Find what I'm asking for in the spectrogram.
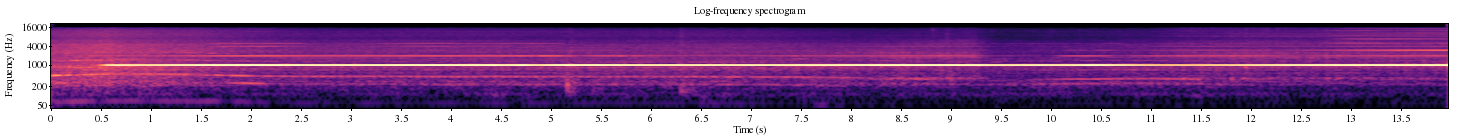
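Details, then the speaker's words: Amplifier bridged into 4 ohms, a pure steady mid-pitched tone held over ten seconds without rasp, just before clipping at 65; about 1056 W in bridge, clean full-power output, enough that the cable starts to smell hot. "ahí está también está antes del clipping 65"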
